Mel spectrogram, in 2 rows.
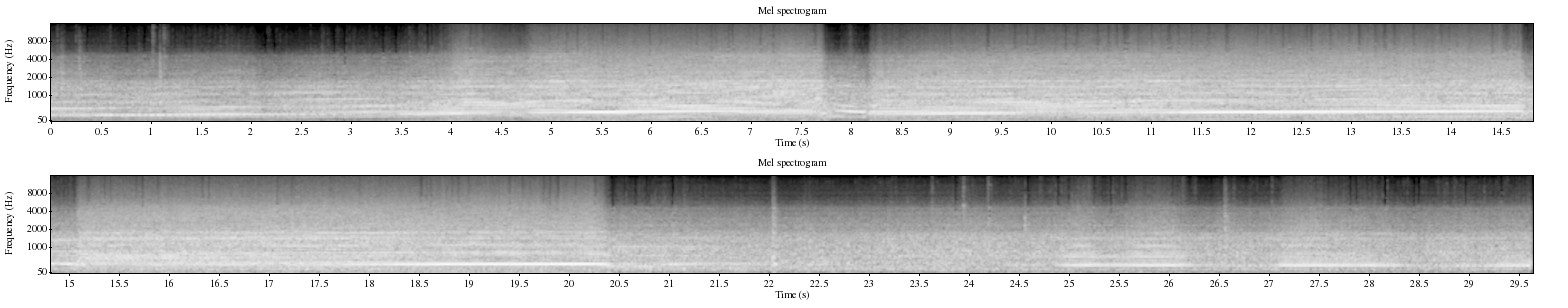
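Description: Spec Corvette's V8 engine heard from inside the car at full throttle, rising in pitch through the gears with upshifts about 8 and 15 seconds in. It then holds steady high revs, backs off about 20 seconds in, and comes on and off the throttle near the end.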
